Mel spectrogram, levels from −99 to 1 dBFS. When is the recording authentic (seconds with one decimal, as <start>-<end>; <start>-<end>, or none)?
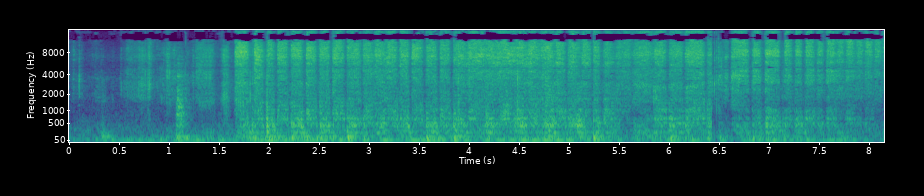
0.0-1.4; 2.0-8.2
